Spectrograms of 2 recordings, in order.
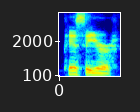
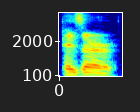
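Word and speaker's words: Pisear: is the poison Spear of pessir p-i-s-e-a or pissier apologies apparently it's pronounced taser so I won't say pissier again I just did it is the poison Spear of Pizer the King of Persia it is irresistible in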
